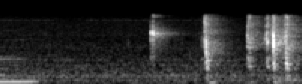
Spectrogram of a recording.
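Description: Someone types code on a computer keyboard, a few scattered keystrokes followed by a quick cluster of close, crisp clicks, with no voices.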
